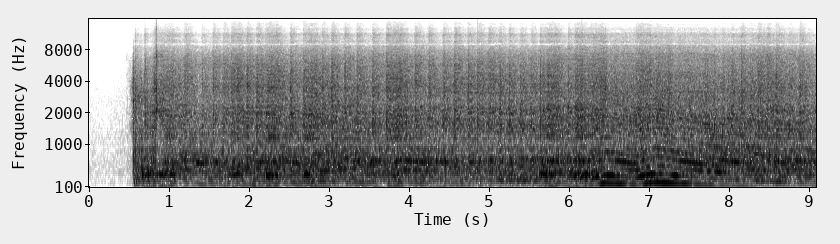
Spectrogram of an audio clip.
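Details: Aprilia SX50 two-stroke, before the rebuild and needing a new battery, kick-started with a little throttle: catches at once and settles into a crisp even buzz, small blips picking up cleanly.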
